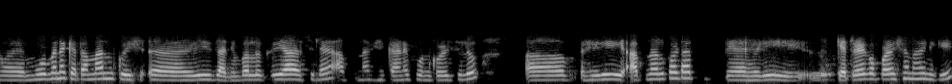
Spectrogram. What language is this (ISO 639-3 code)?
asm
